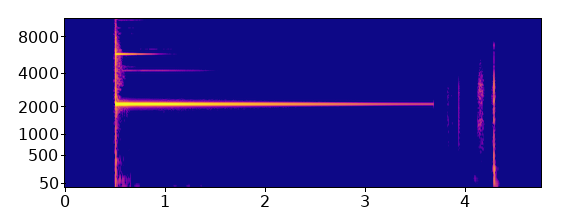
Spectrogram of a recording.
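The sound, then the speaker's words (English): A phone text message notification ding: a single bright, clear chime that rings on and fades slowly over about three seconds, followed by a few faint, brief clicks. “That was the sound of someone getting a text message”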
